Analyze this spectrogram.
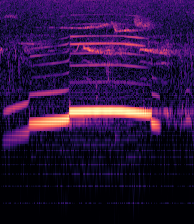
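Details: Common loon on water in Maine, recorded handheld from a kayak, uttering a smooth, haunting wail that rises in steps and sustains for about a second and a half before dropping away.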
